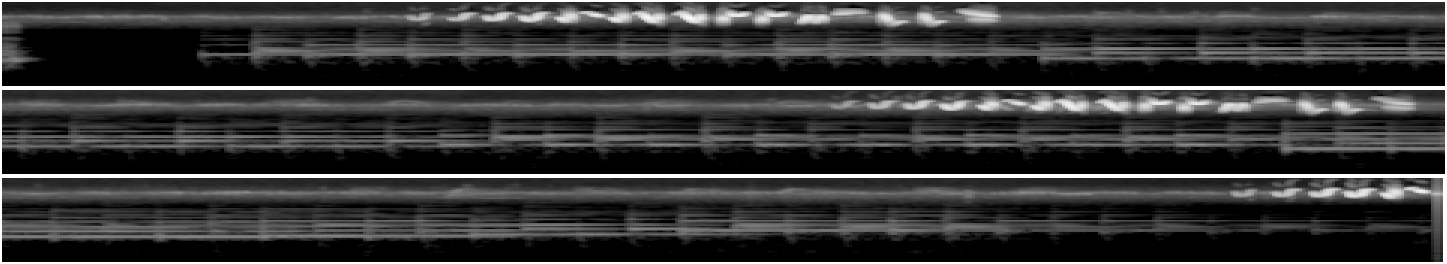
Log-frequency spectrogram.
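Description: A snow bunting (Plectrophenax nivalis), a small black-and-white bird, sings a bright, buzzy warbling song in three short bursts spaced several seconds apart, over a steady, soft, low humming tonal backdrop.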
